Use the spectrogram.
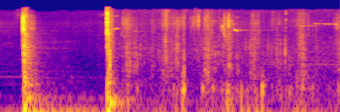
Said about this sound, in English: I'll just close that door, mate.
